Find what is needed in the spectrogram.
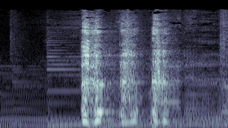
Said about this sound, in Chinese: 花儿咳嗽了一阵，但并不是由于感冒。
